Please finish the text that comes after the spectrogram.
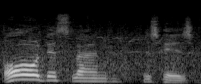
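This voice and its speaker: An actor playing a weary foreign guest who speaks hesitantly, in a radio drama. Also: male voice, a little high, sing-song, warm tone, a little hiss or hum, low-quality recording. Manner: slow, hesitant.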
